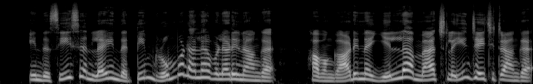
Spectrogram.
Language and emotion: Tamil, happy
